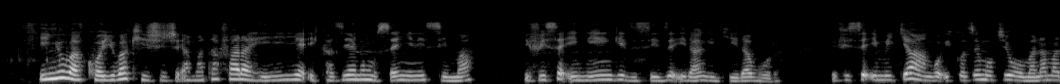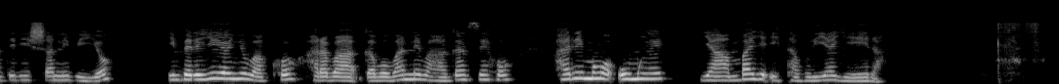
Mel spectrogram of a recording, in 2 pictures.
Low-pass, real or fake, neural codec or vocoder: 7.2 kHz; real; none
